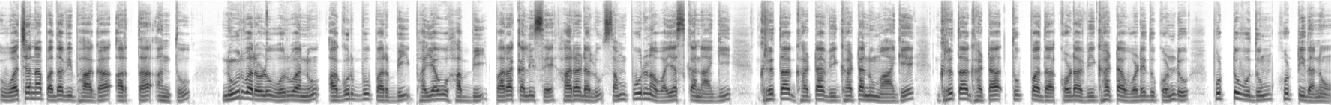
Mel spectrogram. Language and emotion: Kannada, neutral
